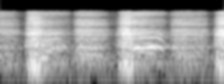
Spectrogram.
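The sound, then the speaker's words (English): A voice imitates a man's heavy panting after running: several loud, breathy gasps in quick succession, each a rough rush of air with brief pauses between, no words spoken. “And then he came back several minutes later, panting.”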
